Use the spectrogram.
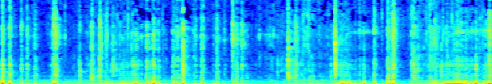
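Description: A knife blade shaves and carves thin red flakes from a solid, dry, red star-shaped bar of soap held in the hand. Quick, crisp scraping cuts and soft ticks follow one another in a dense, uneven run over a low, dull rumble. Each stroke stops short with almost no ring, and the last strokes grow louder.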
